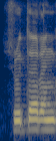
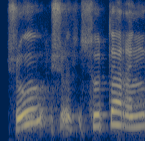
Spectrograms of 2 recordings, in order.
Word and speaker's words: ಸುತರಂಗ: ನೃತ್ಯ ಗೀತಾ ಅಂತೀವಲ್ಲ ತನ ಶ್ರುತರಂಗ ಬಾಜು ಶ್ರುತರಂಗ ಬಾಜು ಅಂತೀವಲ್ಲ ಇದು ತಪ್ಪು ಸುತರಂಗ ಸುತರಂಗ ಬಾಜು ಸುತರಂಗ ಬಾಜುರಂಗ ಶ್ರುತರಂಗ ಅಲ್ಲ ಅದು ಸುತರಂಗ ಅಂತ ಉಚ್ಚಾರಣೆ ಎಲ್ಲರೂ ಹಂಗೆ ಮಾಡ್ತಾ ಇರೋದು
